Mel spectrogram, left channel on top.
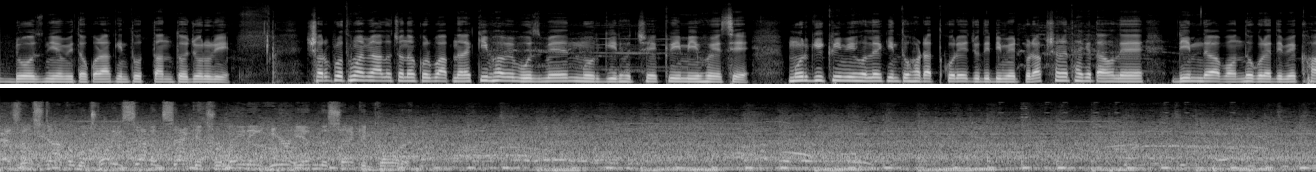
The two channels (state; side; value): different; both; correlation -0.01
